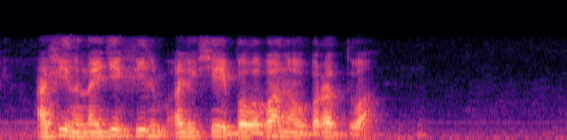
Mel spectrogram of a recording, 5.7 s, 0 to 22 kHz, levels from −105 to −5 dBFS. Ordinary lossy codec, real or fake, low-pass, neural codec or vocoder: Opus, 24 kbps; real; 7.2 kHz; none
